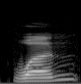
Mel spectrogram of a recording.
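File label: "wen", Chinese, second tone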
